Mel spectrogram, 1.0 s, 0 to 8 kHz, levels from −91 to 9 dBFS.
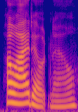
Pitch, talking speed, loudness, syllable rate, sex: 195 Hz, 245 wpm, -16 LUFS, 4.9 syllables/s, female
